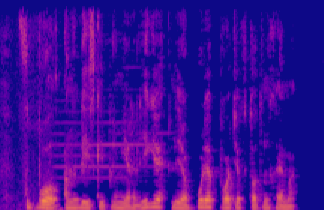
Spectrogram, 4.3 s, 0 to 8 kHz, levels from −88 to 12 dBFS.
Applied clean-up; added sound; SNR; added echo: classical method Wiener filter.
